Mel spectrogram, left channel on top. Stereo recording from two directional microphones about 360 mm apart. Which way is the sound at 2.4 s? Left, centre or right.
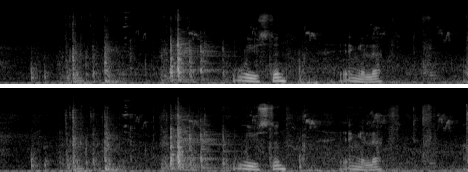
Centre.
